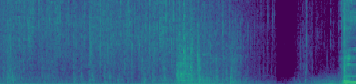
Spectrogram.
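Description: A heavy wooden door creaks open.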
